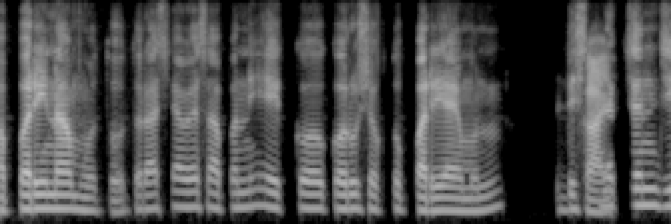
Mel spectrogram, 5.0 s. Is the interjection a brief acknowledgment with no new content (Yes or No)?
Yes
